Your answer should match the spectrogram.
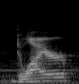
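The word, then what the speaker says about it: Dwyer: Dwire like drier but but Dwire Wildfire Dwire Dwire. We do a hard pronunciation on the D.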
